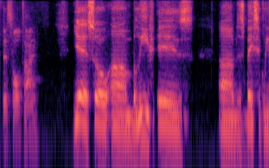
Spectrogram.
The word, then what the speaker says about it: Beleaf: Basically, when I was growing up, like I had like super low self-esteem and all that stuff, and so I call myself Belief because like I wanted to like remind myself to believe in myself.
